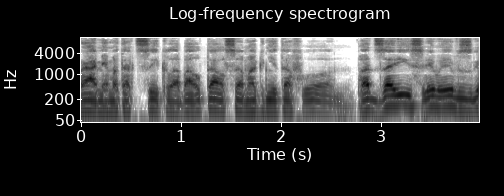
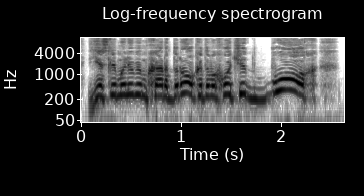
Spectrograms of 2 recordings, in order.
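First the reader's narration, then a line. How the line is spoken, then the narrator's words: Panicked squeak. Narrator (Russian): пискнула паникующая девица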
